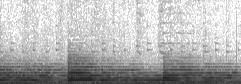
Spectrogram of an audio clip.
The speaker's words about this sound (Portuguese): Os sinos da igreja Martin Luther não tocam mais até segunda ordem do Ministério Público. O barulho das badaladas foram alvo de reclamação de um vizinho, que através do órgão de justiça fez a igreja cessar o toque dos sinos.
